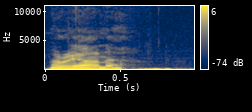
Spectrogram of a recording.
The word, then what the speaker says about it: Mariana: um I bought the Moog Mariana is it Mariana is that how you pronounce it yeah for the iPad cheap um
